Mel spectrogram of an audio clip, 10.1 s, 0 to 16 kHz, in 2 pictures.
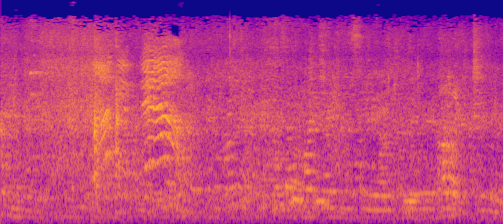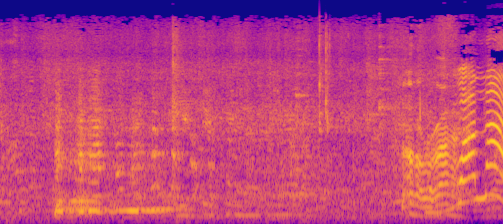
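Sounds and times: restaurant chatter: 0.0s - 10.0s
children's voices: 0.9s - 2.1s.

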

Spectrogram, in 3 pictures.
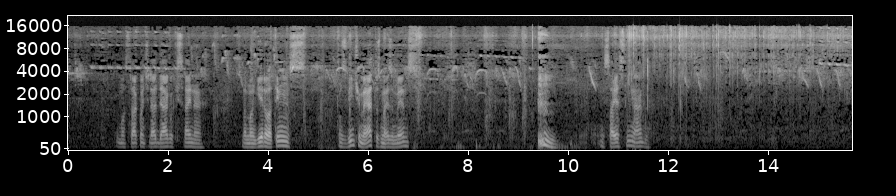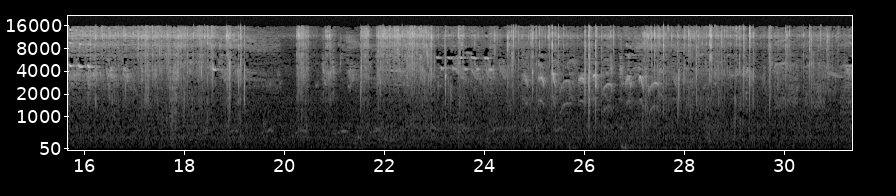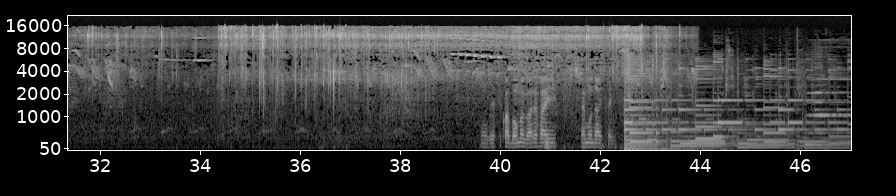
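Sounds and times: small birds chirping: 0.0s - 44.0s
high whistled bird notes: 42.5s - 44.4s.

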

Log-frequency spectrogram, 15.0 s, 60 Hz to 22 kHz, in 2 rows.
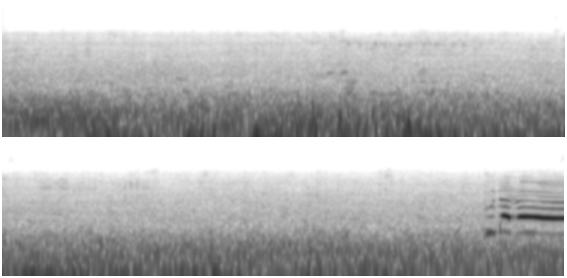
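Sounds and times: wind rumble on microphone: 0.0s - 14.0s
faint distant voices: 0.0s - 15.0s.

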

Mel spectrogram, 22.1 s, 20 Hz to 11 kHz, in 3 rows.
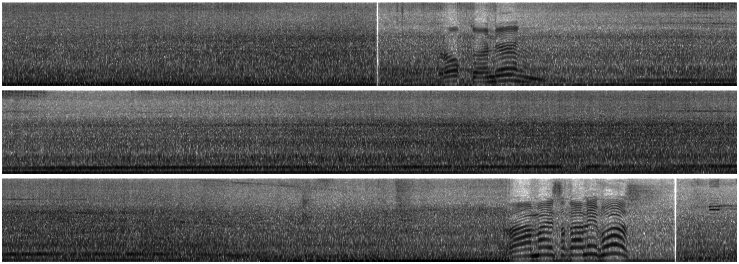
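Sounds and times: diesel truck engine: 0.0s - 22.0s
tyre and road noise: 0.0s - 22.0s.

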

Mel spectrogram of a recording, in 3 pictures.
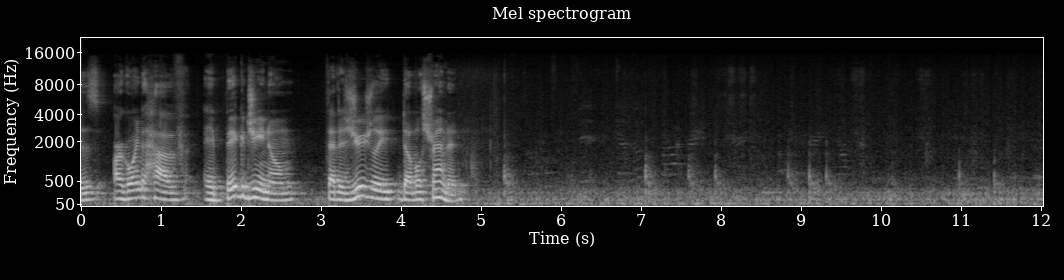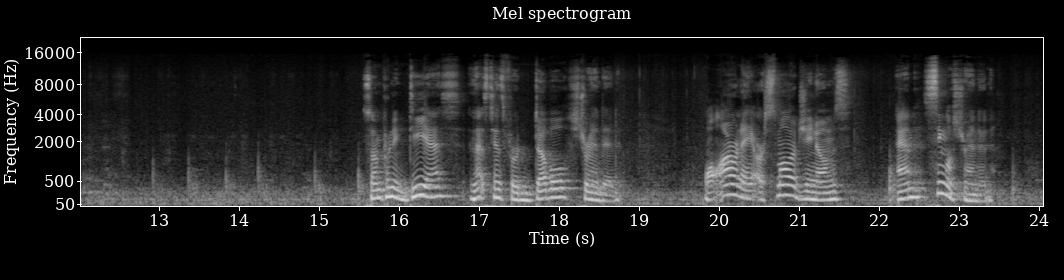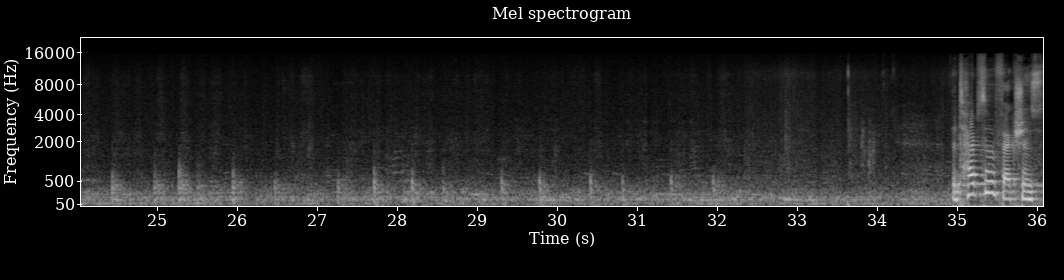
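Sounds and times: low room hum: 0.0s - 36.0s
marker squeaking on whiteboard: 6.7s - 15.7s, 21.6s - 34.2s.

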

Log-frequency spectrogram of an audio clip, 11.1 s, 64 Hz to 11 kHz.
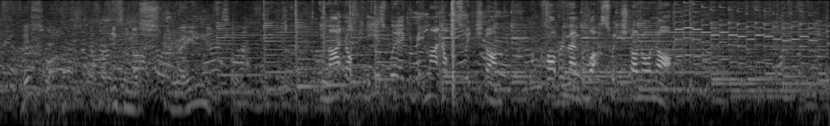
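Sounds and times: toy keyboard melody: 4.4s - 11.0s.

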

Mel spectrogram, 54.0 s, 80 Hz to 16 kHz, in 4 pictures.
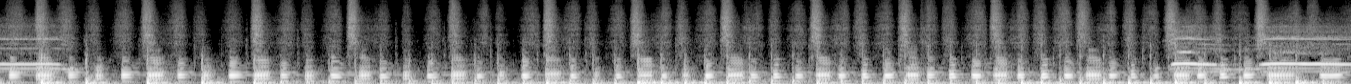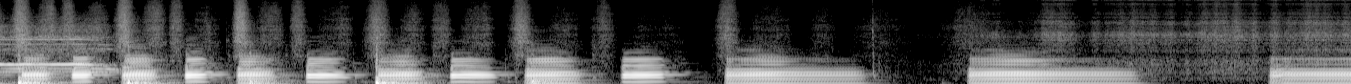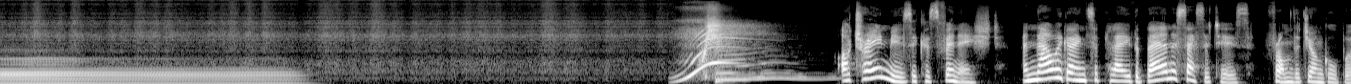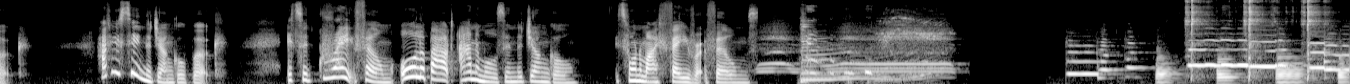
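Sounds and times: woodwinds with hand percussion: 0.0s - 17.8s, 33.8s - 35.4s, 48.1s - 49.8s, 51.2s - 54.0s
swooping sound effect: 33.8s - 35.4s.

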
